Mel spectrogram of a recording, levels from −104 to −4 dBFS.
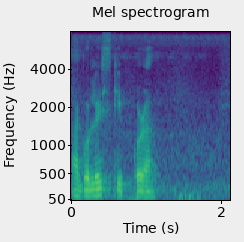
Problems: constant background noise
